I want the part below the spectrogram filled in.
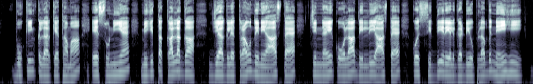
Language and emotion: Dogri, surprised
